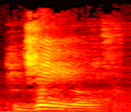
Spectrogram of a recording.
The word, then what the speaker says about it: gaol: And we have a computer algorithm here that's pronouncing the word G-A-O-L, and it sounds like... – jail. – Thank you very much. So yes, Andrew was correct on that one, apologies.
